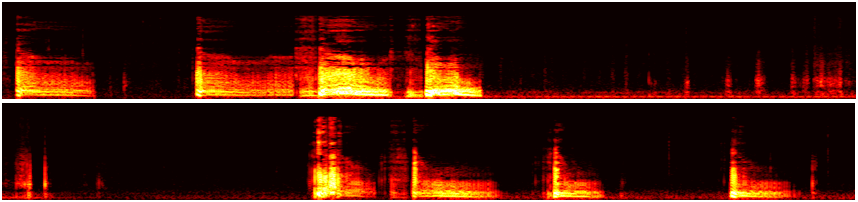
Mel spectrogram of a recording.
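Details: A male gray fox in his burrow gives harsh, raspy snarls, with a low, steady growl between bursts.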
